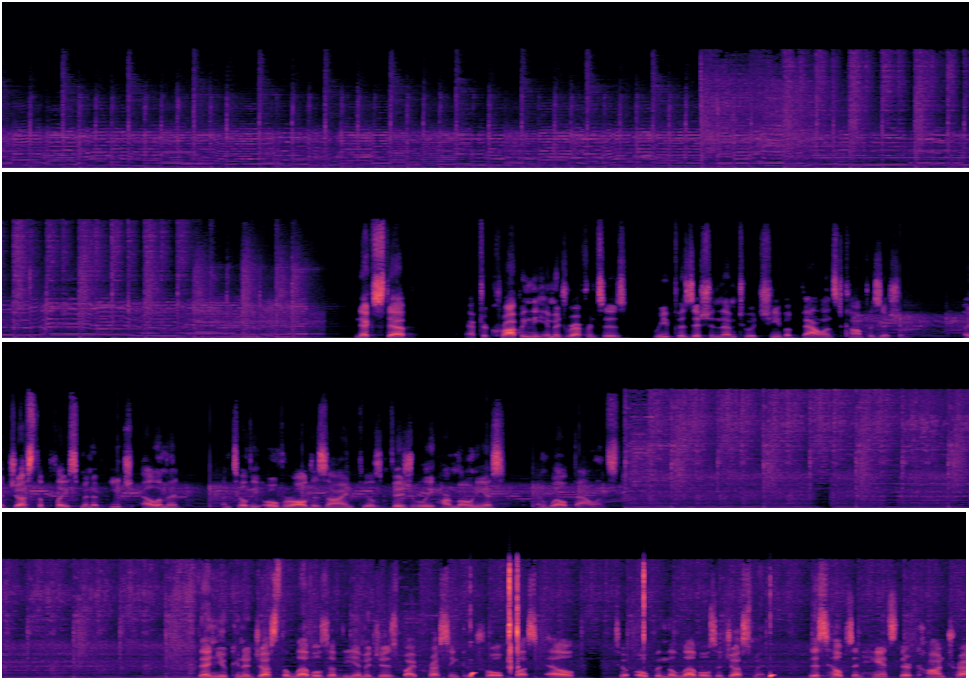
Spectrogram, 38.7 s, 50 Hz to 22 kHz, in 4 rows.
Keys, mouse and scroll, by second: 0.0-1.7 typing, 2.8-4.9 typing, 6.2-8.5 typing, 9.7 space, 10.4 space, 11.1 space.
